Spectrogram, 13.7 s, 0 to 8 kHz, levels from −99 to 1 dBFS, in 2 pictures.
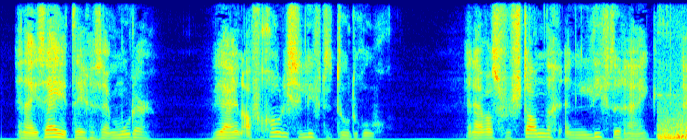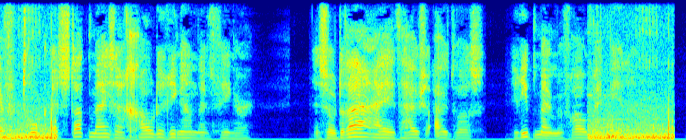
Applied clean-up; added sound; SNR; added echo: none; Purr; -4 dB; none.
